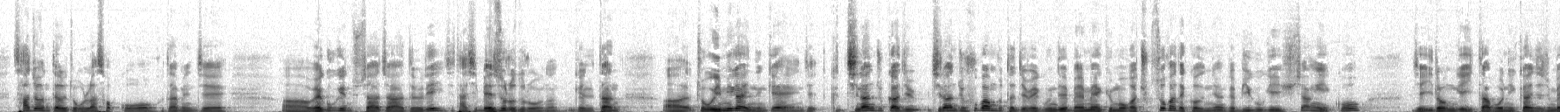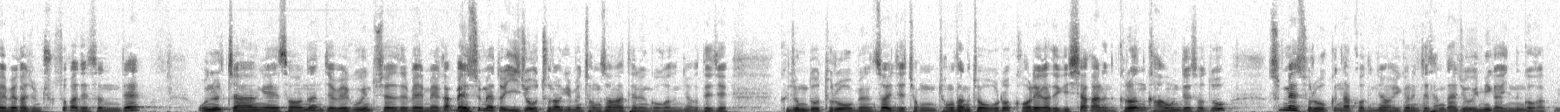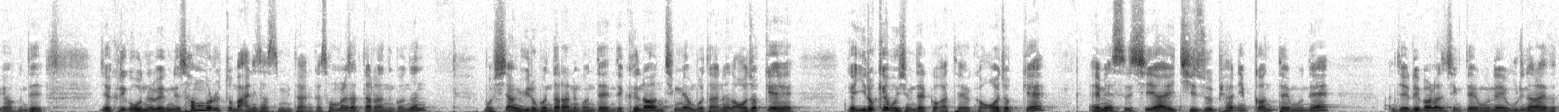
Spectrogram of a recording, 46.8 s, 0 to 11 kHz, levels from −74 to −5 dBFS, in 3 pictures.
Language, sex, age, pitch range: Korean, male, 30-49, 105-150 Hz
